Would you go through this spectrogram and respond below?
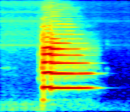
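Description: A single clarinet note, a quick bend from G sharp down to G, played close and clear, about half a second long, sustained then cut off, alone in silence.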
